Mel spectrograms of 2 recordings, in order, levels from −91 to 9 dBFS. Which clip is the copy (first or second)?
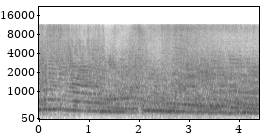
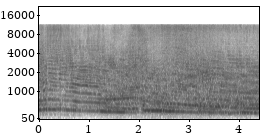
first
